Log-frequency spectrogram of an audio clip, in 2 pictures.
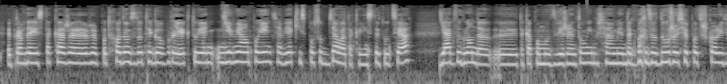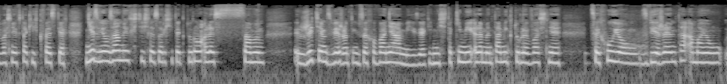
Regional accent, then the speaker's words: Skórcz, Pomeranian Voivodeship, Poland; I pochodzę ze Skurcza, więc wychowałam się w okolicach Borów Tucholskich i ta natura, ta przyroda w sumie towarzyszyła mi na co dzień

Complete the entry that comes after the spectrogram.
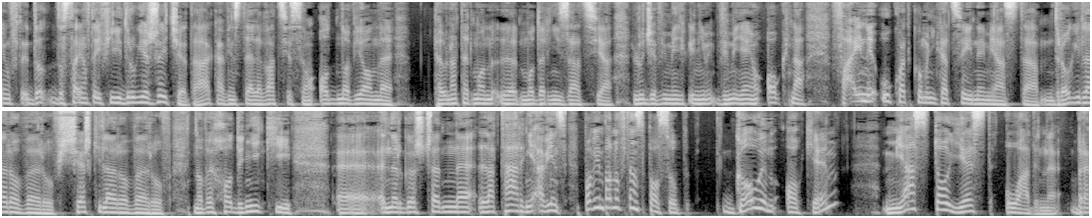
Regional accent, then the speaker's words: Kartuzy, Pomeranian Voivodeship, Poland; now in Starogard Gdański, Poland; ja już w Starogardzie mieszkam 50 lat. W 1973 roku z rodzicami przeprowadziliśmy się ze stolicy Kaszub, z Kartuz. Jestem Kaszubem z krwi i kości i w Starogardzie mieszkam już 50 lat.

